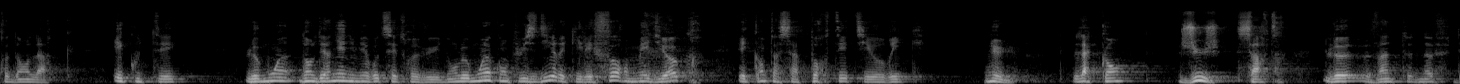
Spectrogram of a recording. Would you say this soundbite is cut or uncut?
cut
